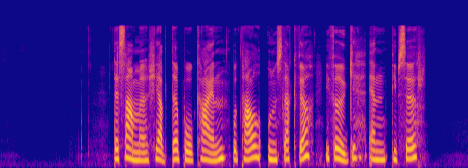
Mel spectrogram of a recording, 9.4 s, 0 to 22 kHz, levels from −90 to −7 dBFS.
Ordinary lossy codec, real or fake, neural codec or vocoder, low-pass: none; real; none; none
